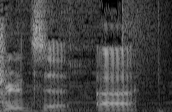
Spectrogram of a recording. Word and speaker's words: Shih Tzu: It's pronounced Shurza, first of all.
